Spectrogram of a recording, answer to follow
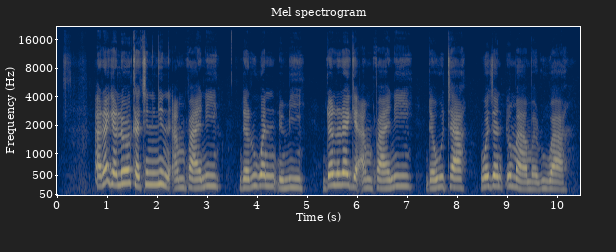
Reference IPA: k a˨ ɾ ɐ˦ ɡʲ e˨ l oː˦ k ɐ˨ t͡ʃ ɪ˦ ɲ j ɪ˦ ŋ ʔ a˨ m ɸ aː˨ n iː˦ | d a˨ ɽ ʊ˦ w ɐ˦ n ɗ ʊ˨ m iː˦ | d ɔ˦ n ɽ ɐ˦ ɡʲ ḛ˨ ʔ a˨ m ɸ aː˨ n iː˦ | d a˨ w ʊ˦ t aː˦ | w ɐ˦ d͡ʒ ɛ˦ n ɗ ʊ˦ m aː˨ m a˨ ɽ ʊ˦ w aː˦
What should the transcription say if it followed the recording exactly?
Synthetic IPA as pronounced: ʔ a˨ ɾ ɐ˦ ɡʲ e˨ l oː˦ k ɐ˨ t͡ʃ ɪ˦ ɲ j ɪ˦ ŋ ʔ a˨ m ɸ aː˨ n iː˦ | d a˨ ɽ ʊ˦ w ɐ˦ n ɗ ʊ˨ m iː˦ | d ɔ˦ n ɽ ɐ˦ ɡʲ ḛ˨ ʔ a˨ m ɸ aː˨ n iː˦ | d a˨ w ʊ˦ t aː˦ | w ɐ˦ d͡ʒ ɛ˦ n ɗ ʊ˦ m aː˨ m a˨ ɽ ʊ˦ w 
